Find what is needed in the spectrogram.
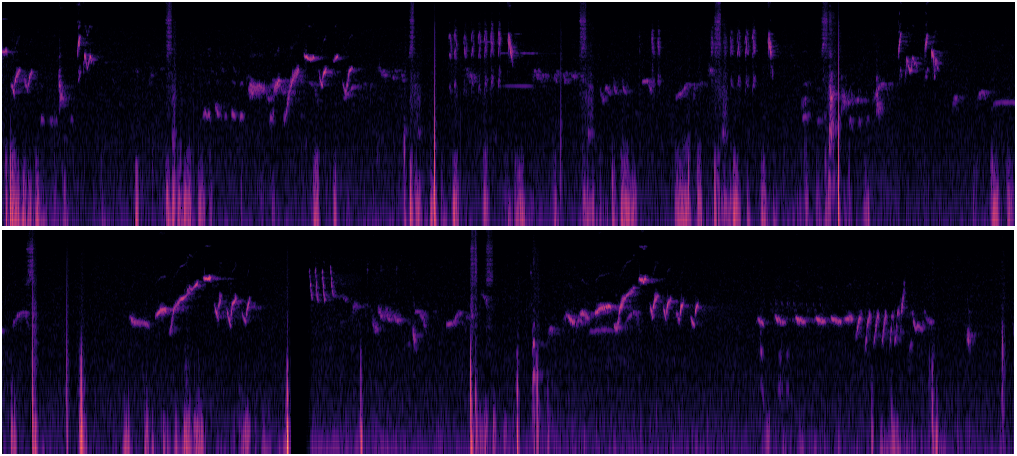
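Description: White-rumped shama (murai batu) singing a long, varied song of whistled phrases, quick trills and sliding notes, phrase after phrase with short pauses. Scattered sharp clicks and low thumps fall between the phrases.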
